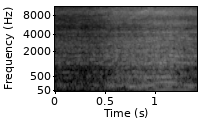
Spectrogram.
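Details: 2015 Ford Ranger 2.2 engine after the no-start repair, codes cleared with no DTCs, on the final RPM check before the test drive. The engine climbs smoothly from idle into a clean, even rev with no misses, knocks or hesitation, and sounds healthy.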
